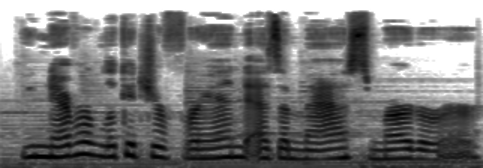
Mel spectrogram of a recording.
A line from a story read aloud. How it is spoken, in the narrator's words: He sighed sadly in disbelief before saying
